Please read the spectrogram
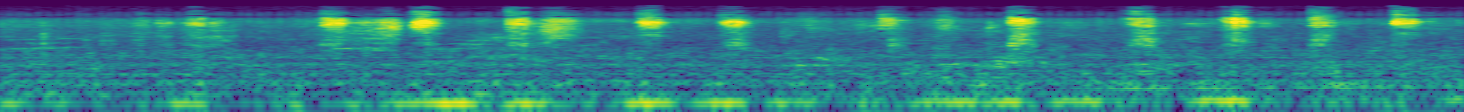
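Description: A utility knife (cutter) blade slicing through folded paper along the crease, in a run of short repeated scraping strokes, about two to three a second.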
